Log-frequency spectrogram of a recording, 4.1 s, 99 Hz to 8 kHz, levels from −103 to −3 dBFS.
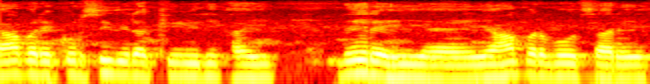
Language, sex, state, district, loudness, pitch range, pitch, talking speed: Hindi, male, Haryana, Rohtak, -14 LUFS, 140-160 Hz, 150 Hz, 220 wpm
